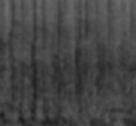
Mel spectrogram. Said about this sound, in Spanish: Muy bien, muy bien, un aplauso para ella.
